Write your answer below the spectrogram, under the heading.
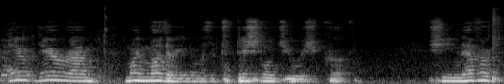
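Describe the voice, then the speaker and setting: A man with a fairly high pitch and a New York accent speaks at a moderate pace, with audible room echo. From New York, the Bronx. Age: 70s. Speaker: retired doctor, amateur comedian. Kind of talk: stand-up. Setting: stage with audience. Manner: halting.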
